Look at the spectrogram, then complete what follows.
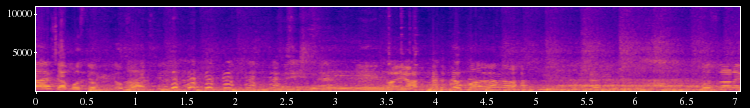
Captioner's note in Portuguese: risadas ao fundo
